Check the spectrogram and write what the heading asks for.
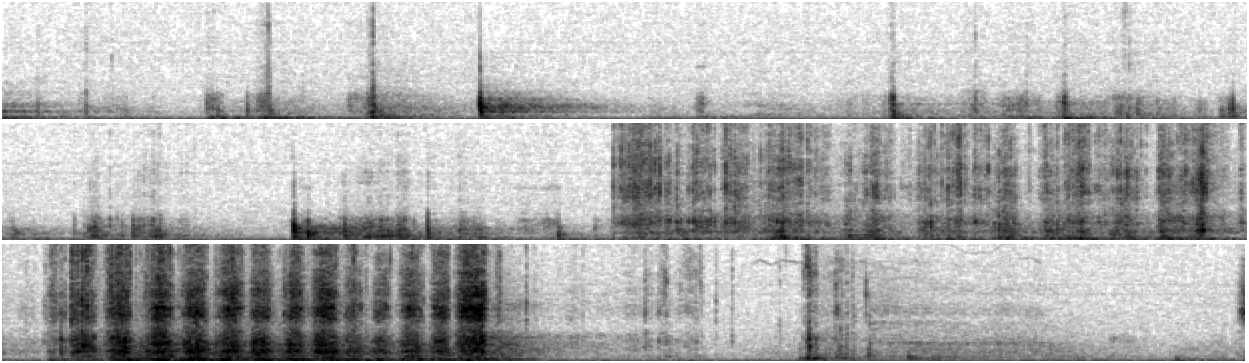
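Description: Old glue being scraped and rubbed off the dowelled end of a maple chair part held in a clamp. The glue has gone brittle and crystallised with age. A few light handling knocks come first, then a run of fast scraping strokes from about six to eleven seconds in, which stop abruptly.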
